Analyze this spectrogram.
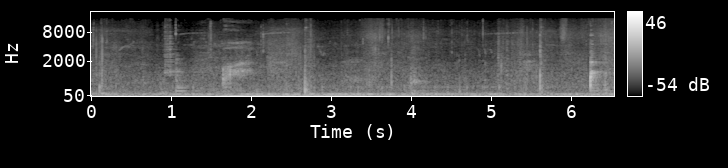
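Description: Metal skewers clink and scrape against a metal grill.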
